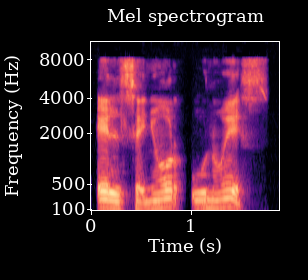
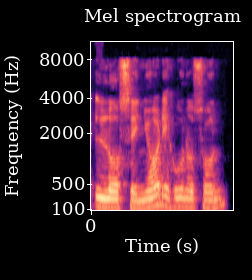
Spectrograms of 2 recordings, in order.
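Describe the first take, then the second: First: "El Señor uno es" very slow, with EL leaned on hard; stress on EL. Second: Said in the usual way. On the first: Shown as a demonstration. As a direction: drag out "El Señor uno es", punching EL as the right reading. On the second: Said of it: "no dice".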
